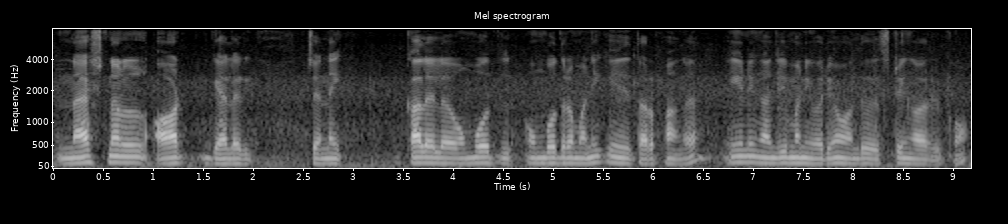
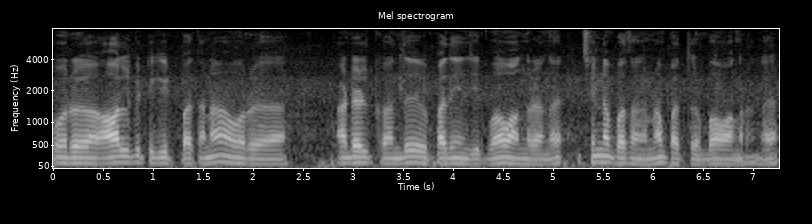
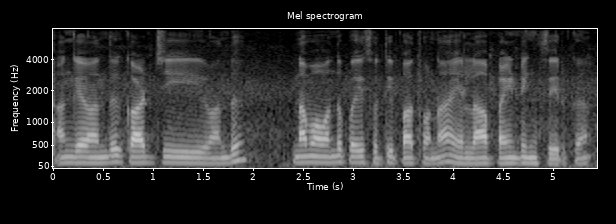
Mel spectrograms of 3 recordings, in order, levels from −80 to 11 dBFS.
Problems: background sounds at intervals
